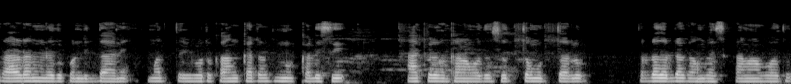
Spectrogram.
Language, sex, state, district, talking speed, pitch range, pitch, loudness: Kannada, male, Karnataka, Koppal, 115 wpm, 140-145 Hz, 145 Hz, -18 LUFS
